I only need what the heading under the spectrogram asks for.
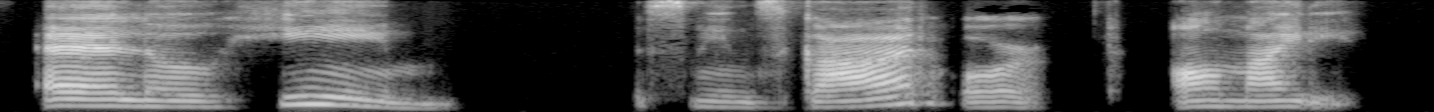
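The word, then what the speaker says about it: אֱלֹהִים: That dot up top is a cholem. This is lo. So this is lo. And then we have a hey with a chirik, yud. Together is he. And this is a mem sofit. So this syllable right here is him. So this is Elohim.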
